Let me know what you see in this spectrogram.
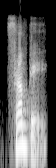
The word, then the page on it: frumpy: Indian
